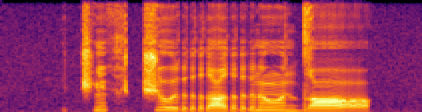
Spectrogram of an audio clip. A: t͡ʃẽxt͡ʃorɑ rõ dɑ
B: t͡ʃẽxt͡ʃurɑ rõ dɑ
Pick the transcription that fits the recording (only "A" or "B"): A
